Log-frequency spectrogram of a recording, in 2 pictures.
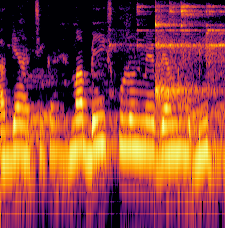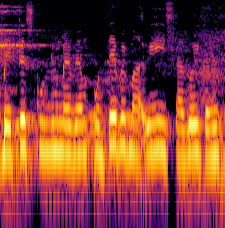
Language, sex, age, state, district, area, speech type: Sindhi, female, 18-30, Gujarat, Junagadh, rural, spontaneous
